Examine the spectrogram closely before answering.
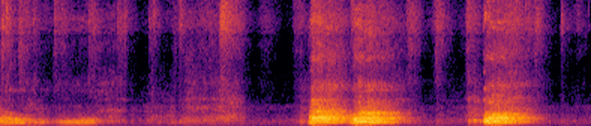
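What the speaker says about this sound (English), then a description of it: "There goes the dog." A dog barks close by in a short series of loud, sharp barks, with quieter whimpering sounds before them and pauses of near silence between bursts.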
